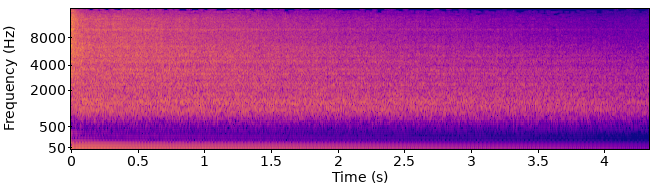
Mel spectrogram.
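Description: Electronic bounce track in a breakdown: the beat drops out and a single low bass note is held under a hiss of noise, both slowly fading away.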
